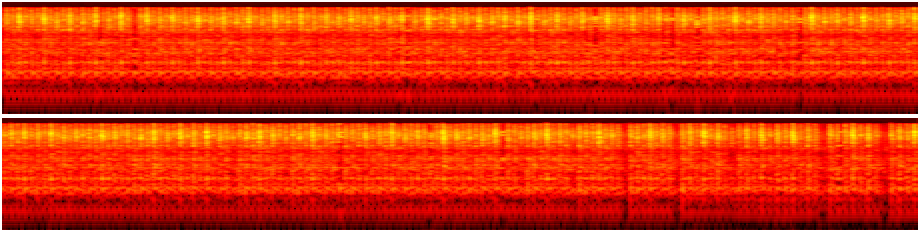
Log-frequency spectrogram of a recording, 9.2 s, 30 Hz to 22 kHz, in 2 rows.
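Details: Renault Super 5 idling after head gasket replacement: even, settled idle at constant speed with no knocks, misses or hunting; runs smoothly.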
